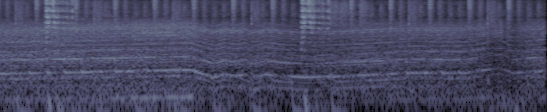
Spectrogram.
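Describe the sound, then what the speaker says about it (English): Racing-game car drifting on icy tires, a continuous engine drone with wavering pitch as it slides through a turn, punctuated by brief rattling bursts, steady and close. "Drift turn."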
